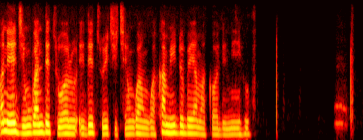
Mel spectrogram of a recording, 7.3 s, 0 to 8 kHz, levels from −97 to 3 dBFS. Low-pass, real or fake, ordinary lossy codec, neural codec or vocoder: 7.2 kHz; real; Opus, 16 kbps; none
